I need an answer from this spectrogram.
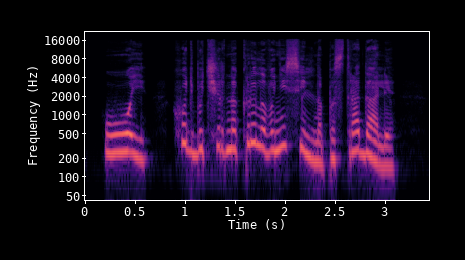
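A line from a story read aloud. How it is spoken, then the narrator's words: Pleaded silently to herself. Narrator (Russian): взмолилась она про себя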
